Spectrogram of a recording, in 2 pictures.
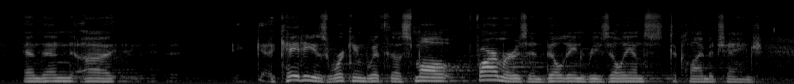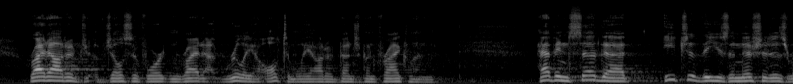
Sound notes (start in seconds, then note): none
